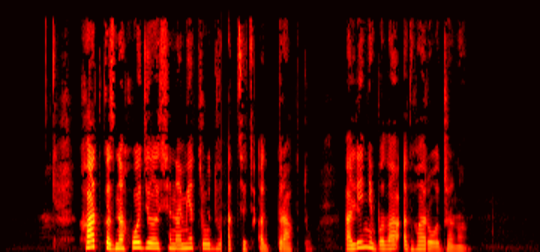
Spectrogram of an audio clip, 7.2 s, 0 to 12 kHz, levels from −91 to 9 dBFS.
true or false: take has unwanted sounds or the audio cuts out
true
